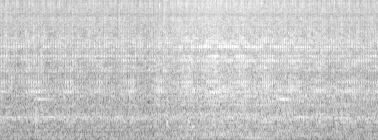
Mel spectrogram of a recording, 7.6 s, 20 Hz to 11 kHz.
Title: Tacx Flux Grinding Noise 2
